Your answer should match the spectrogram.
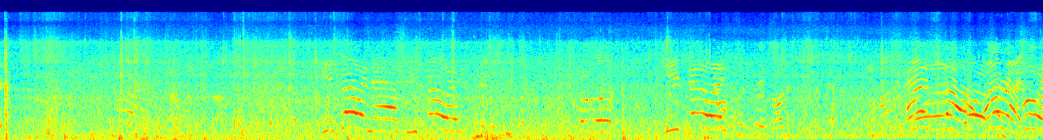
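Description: Whitewater rapids rushing around an inflatable raft as paddles dig into the water, with wind rumbling on the microphone until about ten seconds in. Voices call out several times, louder near the end.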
